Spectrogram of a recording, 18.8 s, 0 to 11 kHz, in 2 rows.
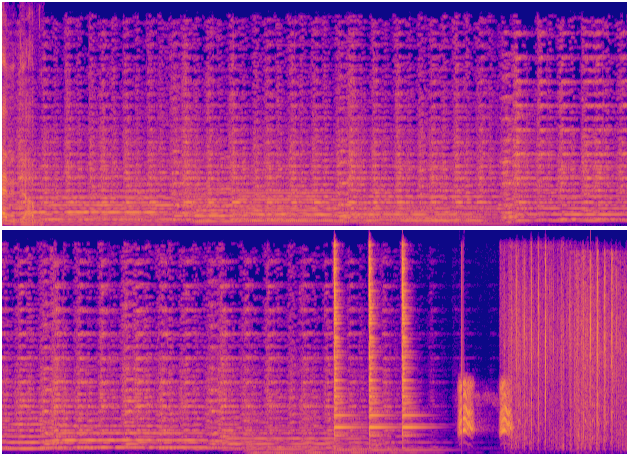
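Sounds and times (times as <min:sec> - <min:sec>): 
speech: 0:00.0 - 0:00.8
sustained tonal music: 0:00.0 - 0:16.3
sharp percussive hits: 0:14.3 - 0:16.0
crow cawing harshly: 0:16.2 - 0:17.2.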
